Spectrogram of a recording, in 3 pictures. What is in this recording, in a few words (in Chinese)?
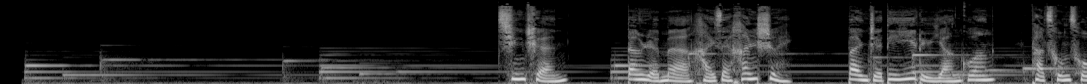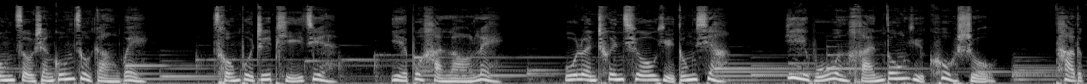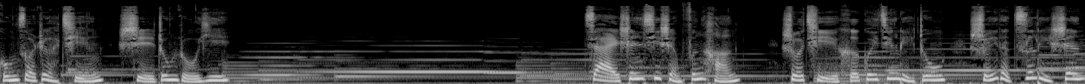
女7-人物专题 先进人物事迹 -温情讲述; 女7-大气温暖; 深情感人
